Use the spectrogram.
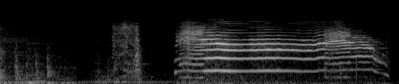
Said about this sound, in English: Now, where's that cat? Here, kitty, kitty. Come here, Oliver. Time to eat.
